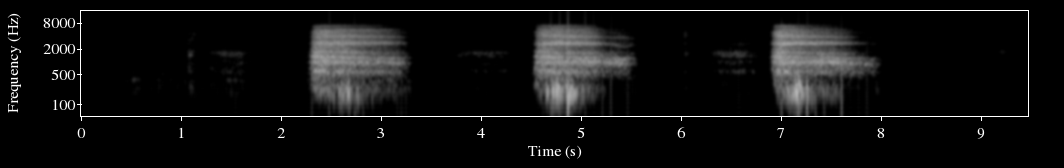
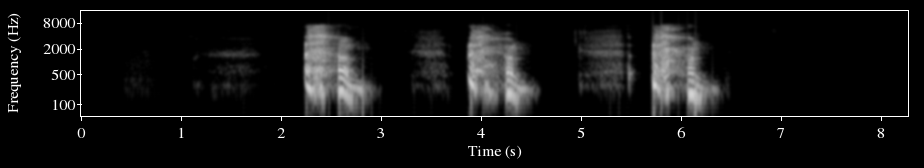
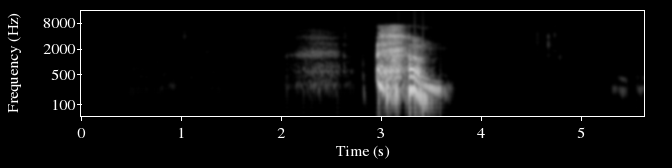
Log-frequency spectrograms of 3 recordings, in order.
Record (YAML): exhalation_length: 9.5 s
exhalation_amplitude: 18071
exhalation_signal_mean_std_ratio: 0.41
three_cough_length: 8.3 s
three_cough_amplitude: 31387
three_cough_signal_mean_std_ratio: 0.33
cough_length: 5.6 s
cough_amplitude: 29317
cough_signal_mean_std_ratio: 0.25
survey_phase: beta (2021-08-13 to 2022-03-07)
age: 65+
gender: Male
wearing_mask: 'No'
symptom_none: true
smoker_status: Ex-smoker
respiratory_condition_asthma: false
respiratory_condition_other: false
recruitment_source: REACT
submission_delay: 1 day
covid_test_result: Negative
covid_test_method: RT-qPCR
